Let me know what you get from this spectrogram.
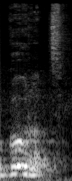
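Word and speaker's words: город: Dans le mot gorot Gorot Gorot le D ici se prononce Tout simplement parce que le D c'est assourdi en T.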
